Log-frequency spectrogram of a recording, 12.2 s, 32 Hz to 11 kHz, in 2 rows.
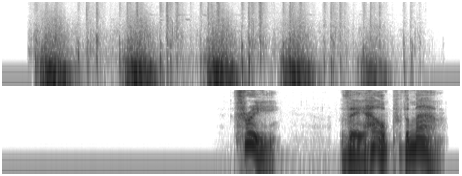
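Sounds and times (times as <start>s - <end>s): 
horse hooves clip-clopping: 0.5s - 5.7s
speech: 9.4s - 9.8s, 10.6s - 12.0s.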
